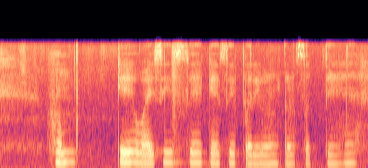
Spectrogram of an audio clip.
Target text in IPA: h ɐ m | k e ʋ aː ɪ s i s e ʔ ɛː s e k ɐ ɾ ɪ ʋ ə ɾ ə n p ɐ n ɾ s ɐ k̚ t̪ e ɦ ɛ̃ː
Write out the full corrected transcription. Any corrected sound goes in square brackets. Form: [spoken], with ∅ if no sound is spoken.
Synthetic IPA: h ɐ m | k e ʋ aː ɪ s i s e [k] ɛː s e [p] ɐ ɾ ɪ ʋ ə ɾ ə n [k] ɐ [∅] ɾ s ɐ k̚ t̪ e ɦ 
